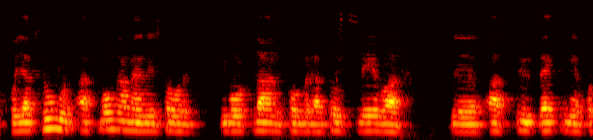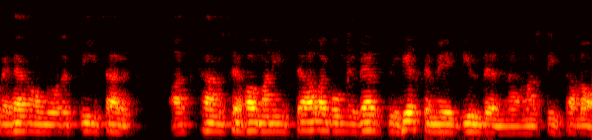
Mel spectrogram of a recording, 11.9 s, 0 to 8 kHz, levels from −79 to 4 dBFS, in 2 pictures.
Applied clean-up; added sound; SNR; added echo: neural mask model DeepFilterNet 3.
